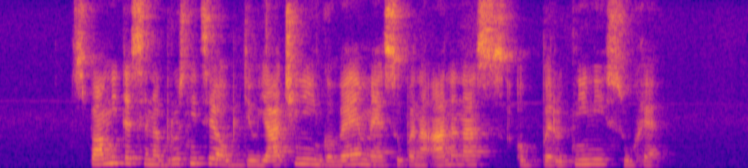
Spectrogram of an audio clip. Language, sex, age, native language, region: Slovenian, female, 18-29, Slovenian, Central Slovenia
